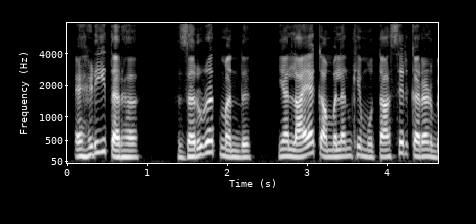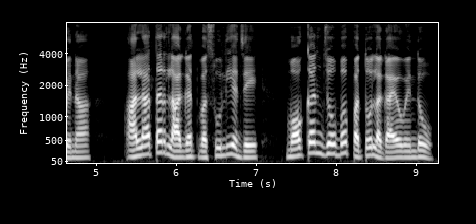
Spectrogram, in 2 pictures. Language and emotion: Sindhi, neutral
